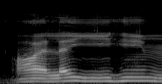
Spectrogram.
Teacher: alaihim harus ditahan dan didengungkan ya, karena mim sukun bertemu dengan huruf ba. Hukum bacaan ikhfa syafawi.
